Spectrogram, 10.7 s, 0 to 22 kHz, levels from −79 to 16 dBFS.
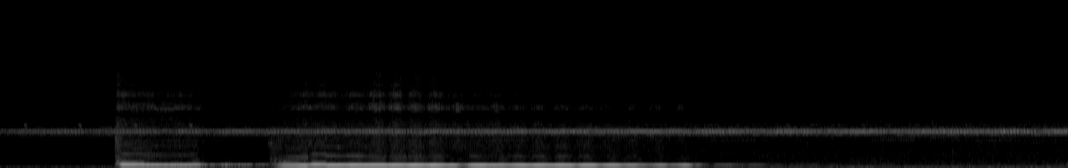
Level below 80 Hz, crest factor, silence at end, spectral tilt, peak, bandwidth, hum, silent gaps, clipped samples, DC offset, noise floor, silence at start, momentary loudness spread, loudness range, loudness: -66 dBFS; 12 dB; 0 s; -3 dB/octave; -24 dBFS; 12.5 kHz; none; none; under 0.1%; under 0.1%; -62 dBFS; 1.15 s; 21 LU; 18 LU; -34 LUFS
